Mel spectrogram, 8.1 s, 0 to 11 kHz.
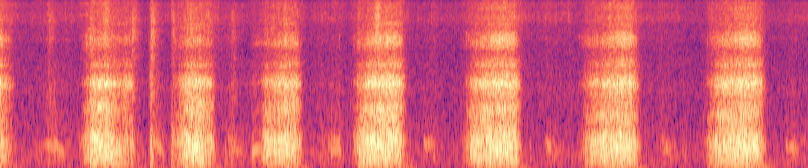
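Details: Infant breathing hard: harsh, noisy breaths, about 50 a minute, each with a rough whistling edge; laboured breathing.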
